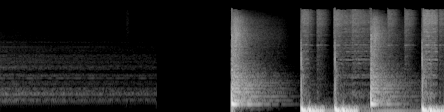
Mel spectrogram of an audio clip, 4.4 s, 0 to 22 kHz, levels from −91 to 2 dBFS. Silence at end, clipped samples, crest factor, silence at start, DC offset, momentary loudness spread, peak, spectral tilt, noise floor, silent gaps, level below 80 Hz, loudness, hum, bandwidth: 0 s; under 0.1%; 16 dB; 2.3 s; under 0.1%; 13 LU; -4 dBFS; -5 dB/octave; -88 dBFS; none; -22 dBFS; -21 LUFS; none; 16.5 kHz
